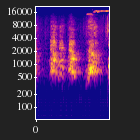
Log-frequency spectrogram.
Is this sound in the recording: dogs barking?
yes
